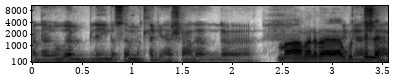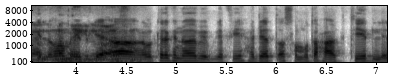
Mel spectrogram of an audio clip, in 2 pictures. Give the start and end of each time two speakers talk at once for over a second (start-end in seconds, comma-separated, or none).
2.9-4.8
